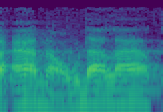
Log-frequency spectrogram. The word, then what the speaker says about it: A-Nậu-Đa-La: Lại có trăm nghìn người phát tâm A-Lốc-Đa-La Tam Diệu Tam Bồ Đề. Biết cái chữ này không? Mình thường đọc là A-Nậu-Đa-La Tam Diệu Tam Bồ Đề đó, nghĩa là vô thượng chánh đẳng chánh giác.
